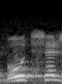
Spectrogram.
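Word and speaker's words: Bucer: Bozer, som vi altså må uttale ikke med den affekterte latinske uttale som dere lærer til forberedende prøve, hvor man altså vil endelig at vi skal si Kesar og Kikero, men det skal uttales slik som den humanistiske tradisjonen har vært, og da blir det Bozer.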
